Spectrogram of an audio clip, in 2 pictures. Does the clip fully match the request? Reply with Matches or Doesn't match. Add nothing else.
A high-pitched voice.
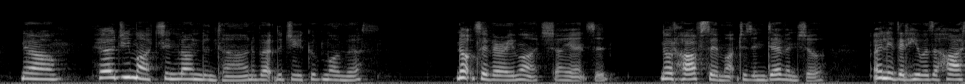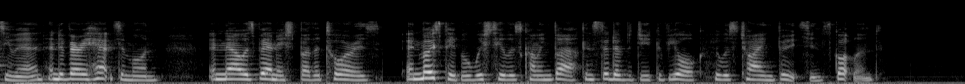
Matches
